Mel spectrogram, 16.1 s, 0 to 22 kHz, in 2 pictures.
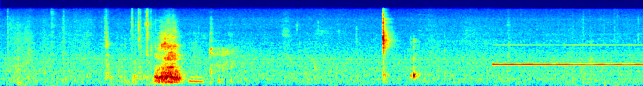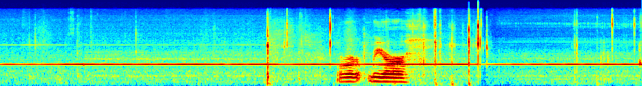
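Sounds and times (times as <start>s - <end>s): steady test tone: 6.2s - 16.0s.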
